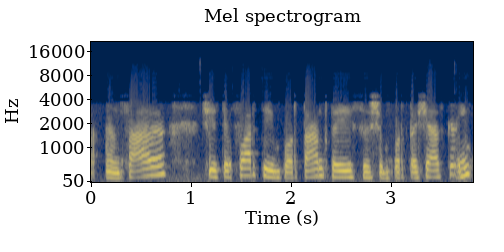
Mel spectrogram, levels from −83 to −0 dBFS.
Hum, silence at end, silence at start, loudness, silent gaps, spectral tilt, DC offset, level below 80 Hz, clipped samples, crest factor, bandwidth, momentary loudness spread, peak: none; 0 s; 0 s; -20 LUFS; none; -7.5 dB/octave; under 0.1%; -56 dBFS; under 0.1%; 12 dB; 7.6 kHz; 4 LU; -8 dBFS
